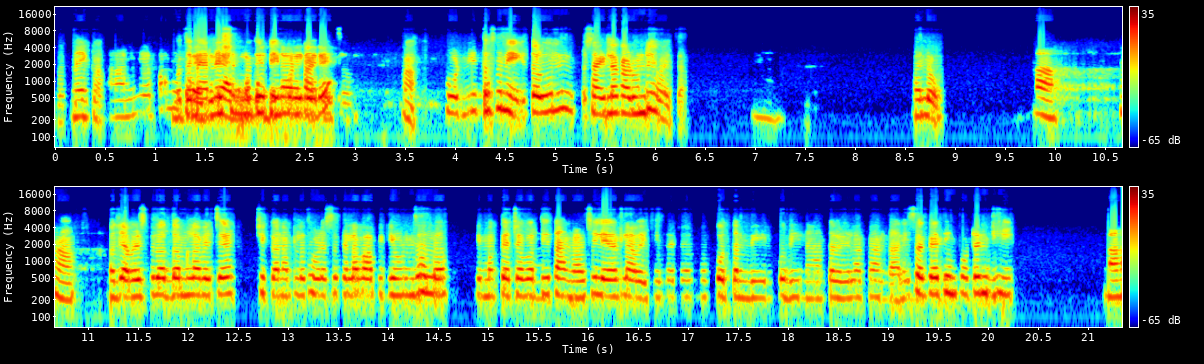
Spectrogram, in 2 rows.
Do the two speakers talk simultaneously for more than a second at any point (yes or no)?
yes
